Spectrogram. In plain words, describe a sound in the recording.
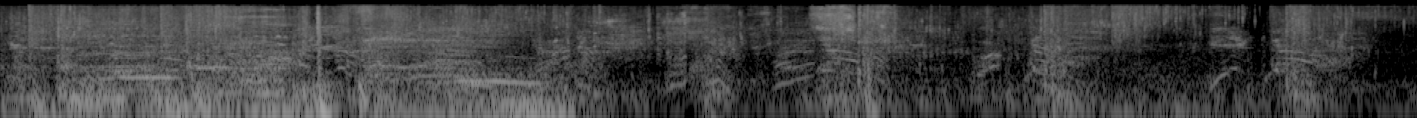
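A heavy blade slashes and hacks into flesh.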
